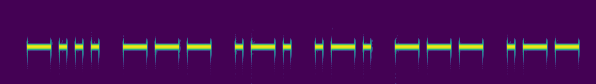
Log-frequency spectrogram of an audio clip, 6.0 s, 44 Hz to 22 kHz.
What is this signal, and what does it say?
Morse code, heard as a keyed tone, about 15 wpm, 700 Hz. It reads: BORROW
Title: Sentences from Top 1500 Words - New Word Drill Alt - 15wpm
